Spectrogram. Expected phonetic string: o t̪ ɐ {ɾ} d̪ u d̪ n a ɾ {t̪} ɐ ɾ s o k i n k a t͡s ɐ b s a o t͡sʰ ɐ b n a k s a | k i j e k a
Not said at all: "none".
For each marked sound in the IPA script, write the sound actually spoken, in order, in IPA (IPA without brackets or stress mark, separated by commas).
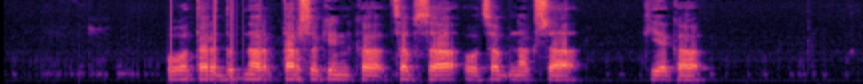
ɾ, t̪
